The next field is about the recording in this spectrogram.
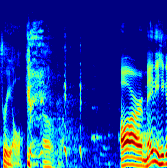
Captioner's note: scattered laughter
